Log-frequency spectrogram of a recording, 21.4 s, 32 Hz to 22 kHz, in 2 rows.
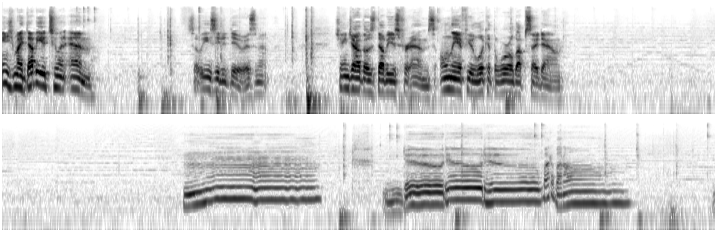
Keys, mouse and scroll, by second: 1.2 click, 1.3-5.5 drag, 6.6 right click, 7.8 Tab, 16.0 Tab, 16.6 right click, 17.6 Tab, 18.7 click, 19.8 Tab, 20.8 c.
